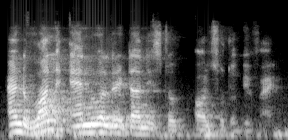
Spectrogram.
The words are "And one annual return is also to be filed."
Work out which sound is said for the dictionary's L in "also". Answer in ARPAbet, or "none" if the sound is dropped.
L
